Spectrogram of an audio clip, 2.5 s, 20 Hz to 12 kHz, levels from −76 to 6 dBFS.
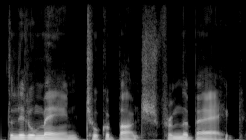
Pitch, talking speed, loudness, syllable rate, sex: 115 Hz, 220 wpm, -16 LUFS, 4.6 syllables/s, female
